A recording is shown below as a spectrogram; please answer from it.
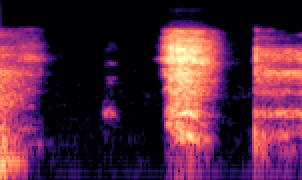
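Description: A man's short, sharp breath sound about a second in, noisy and unpitched, after the fading tail of a louder throat sound at the very start.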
